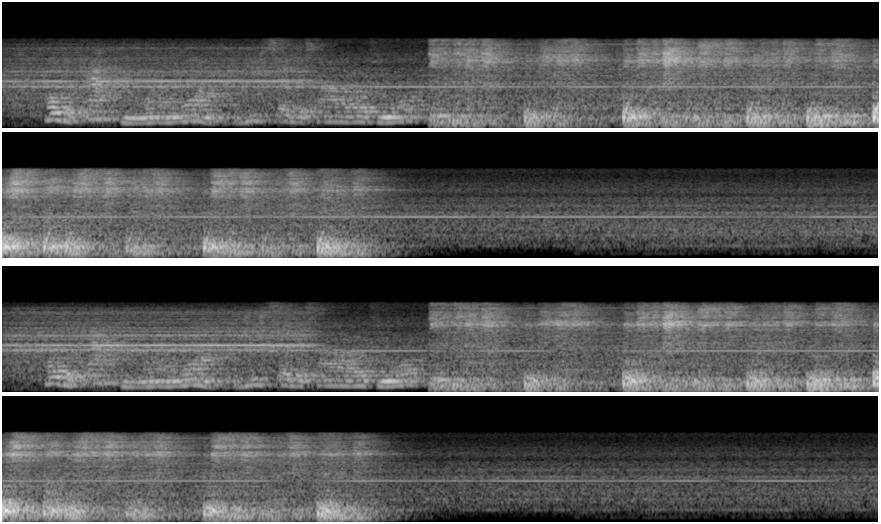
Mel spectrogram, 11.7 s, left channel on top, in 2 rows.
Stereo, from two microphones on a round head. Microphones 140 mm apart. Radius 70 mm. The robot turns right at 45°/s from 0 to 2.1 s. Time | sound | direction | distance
0.3 | a man speaking | 85° left | 2.5 m
2.8 | writing | 40° left (ahead or behind) | 4 m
